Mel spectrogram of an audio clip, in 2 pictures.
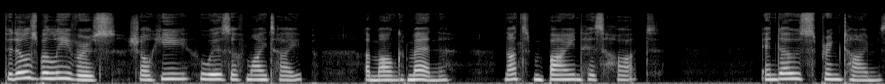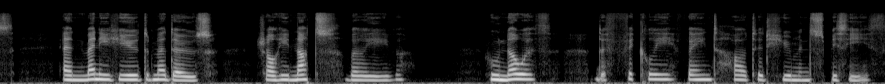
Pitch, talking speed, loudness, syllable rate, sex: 220 Hz, 120 wpm, -17 LUFS, 3.8 syllables/s, female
